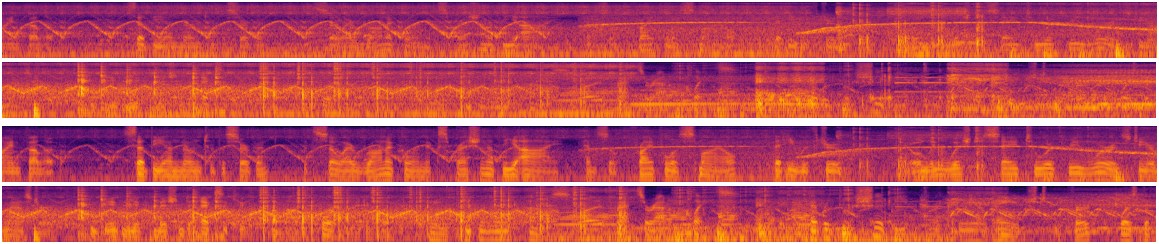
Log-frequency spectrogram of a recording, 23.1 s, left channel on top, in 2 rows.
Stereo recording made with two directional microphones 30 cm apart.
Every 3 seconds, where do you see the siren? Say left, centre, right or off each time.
left, left, left, left, centre, right, right, right.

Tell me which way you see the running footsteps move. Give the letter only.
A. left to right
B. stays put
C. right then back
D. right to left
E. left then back
A.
